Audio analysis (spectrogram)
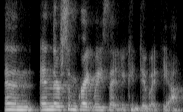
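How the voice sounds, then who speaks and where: A woman's voice: medium pitch, fairly even intonation, a little fast, gravelly, roomy sound, muffled recording. A woman, a podcast guest, talking at length in a casual interview. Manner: talkative, explains at length.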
